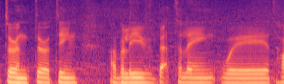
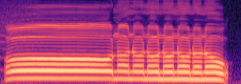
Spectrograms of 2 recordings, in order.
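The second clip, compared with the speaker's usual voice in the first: higher, louder despairing cries; dismayed no no no; 9 semitones higher, 6 dB louder than usual. Real, not acted. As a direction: groan it as the car crashes. Teammate crashes out of race.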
